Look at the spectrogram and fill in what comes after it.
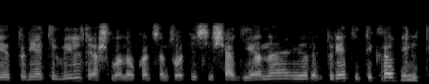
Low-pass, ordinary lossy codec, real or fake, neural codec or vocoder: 7.2 kHz; MP3, 48 kbps; real; none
